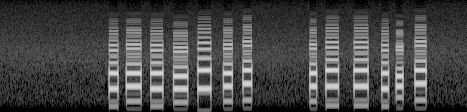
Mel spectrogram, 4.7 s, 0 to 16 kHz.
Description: DTMF, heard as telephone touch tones, dialled by hand, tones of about 110 ms. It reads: 585468# 89957#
